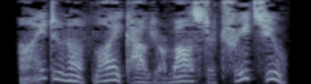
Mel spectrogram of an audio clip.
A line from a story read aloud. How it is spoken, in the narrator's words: he said quietly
